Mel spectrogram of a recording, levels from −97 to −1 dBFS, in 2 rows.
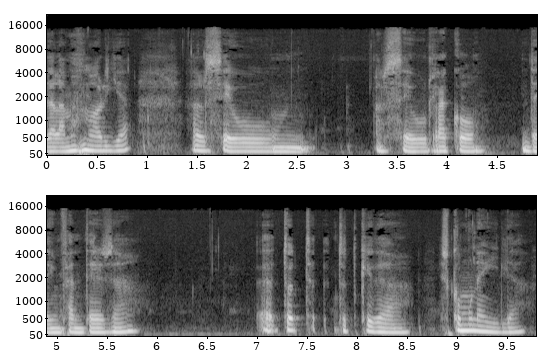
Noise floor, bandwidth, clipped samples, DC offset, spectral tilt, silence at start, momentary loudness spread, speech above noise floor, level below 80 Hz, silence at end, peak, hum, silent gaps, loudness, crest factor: -50 dBFS; 15.5 kHz; under 0.1%; under 0.1%; -6 dB/octave; 0 s; 11 LU; 31 dB; -46 dBFS; 0.1 s; -6 dBFS; none; none; -20 LUFS; 14 dB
